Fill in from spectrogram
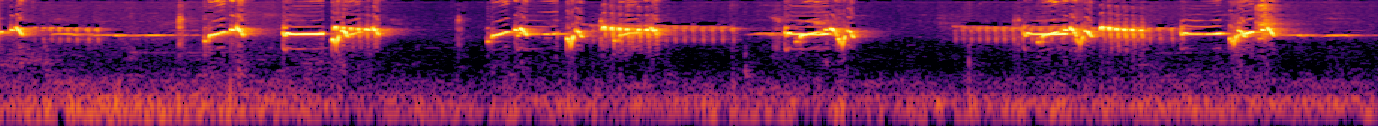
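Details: Prinia lure call that prinias answer: a series of sharp, high chirps and short buzzy trills in bursts about every one to two seconds. Some notes rise and others hold a steady pitch. Faint low rumble underneath.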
